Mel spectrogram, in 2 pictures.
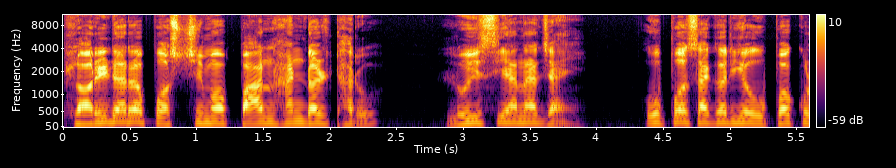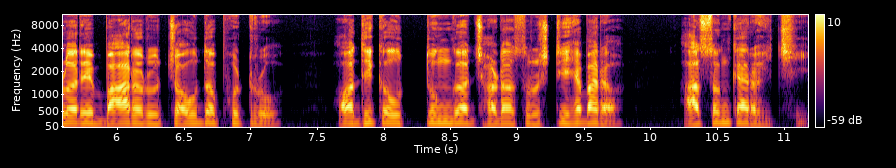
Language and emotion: Odia, neutral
